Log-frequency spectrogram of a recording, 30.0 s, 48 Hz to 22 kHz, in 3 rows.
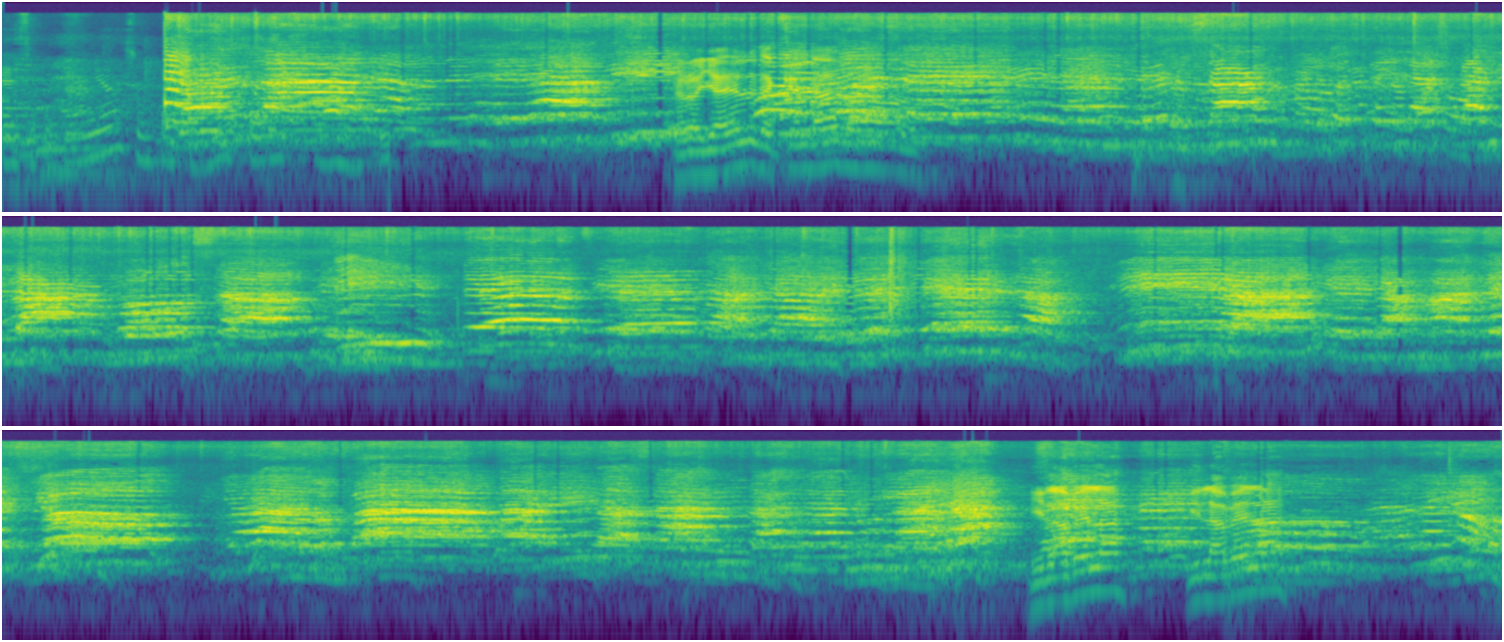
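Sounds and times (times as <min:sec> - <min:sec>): children singing together: 0:01.1 - 0:30.0.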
